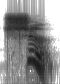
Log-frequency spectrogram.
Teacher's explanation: ч - це приголосний твердий глухий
